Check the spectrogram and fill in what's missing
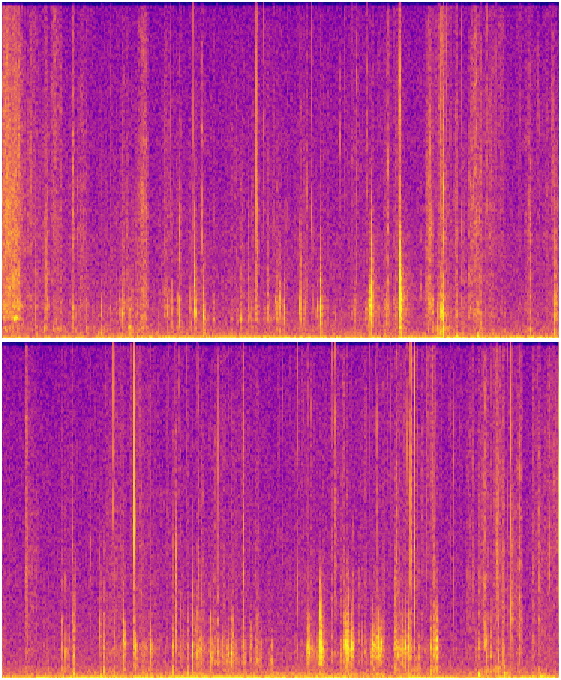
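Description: A small old red hardcover book is opened and its yellowed paper pages are flipped and riffled with the thumb and fingertips. The result is a quiet, steady run of crisp, dry papery ticks and soft rustles, with brief sharper snaps over a low, constant hum.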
